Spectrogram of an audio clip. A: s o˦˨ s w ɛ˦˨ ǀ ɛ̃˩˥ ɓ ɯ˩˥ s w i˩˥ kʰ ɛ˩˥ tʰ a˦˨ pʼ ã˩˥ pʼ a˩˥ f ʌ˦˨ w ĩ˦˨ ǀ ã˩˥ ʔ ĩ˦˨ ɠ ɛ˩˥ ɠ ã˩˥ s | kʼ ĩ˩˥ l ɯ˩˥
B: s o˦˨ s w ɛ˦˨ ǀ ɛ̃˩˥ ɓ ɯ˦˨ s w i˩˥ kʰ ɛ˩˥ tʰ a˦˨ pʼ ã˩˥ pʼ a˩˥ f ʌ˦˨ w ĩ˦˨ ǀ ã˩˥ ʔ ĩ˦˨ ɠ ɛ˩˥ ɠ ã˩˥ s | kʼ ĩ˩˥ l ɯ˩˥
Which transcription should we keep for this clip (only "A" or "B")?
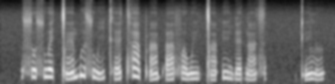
B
